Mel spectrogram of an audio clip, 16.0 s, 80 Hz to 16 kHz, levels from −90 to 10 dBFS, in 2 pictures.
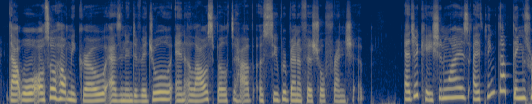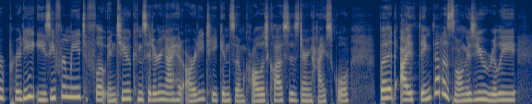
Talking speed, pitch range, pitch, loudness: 200 wpm, 205-265 Hz, 230 Hz, -23 LUFS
